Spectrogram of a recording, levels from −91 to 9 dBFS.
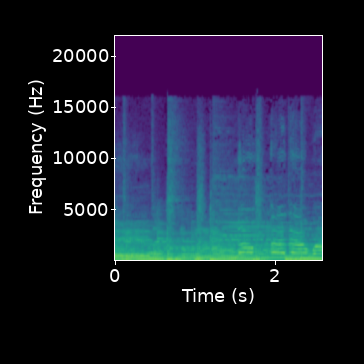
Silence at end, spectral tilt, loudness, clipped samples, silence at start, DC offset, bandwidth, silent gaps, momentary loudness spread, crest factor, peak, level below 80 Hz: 0 s; -7 dB/octave; -16 LUFS; under 0.1%; 0 s; under 0.1%; 15.5 kHz; none; 3 LU; 12 dB; -2 dBFS; -26 dBFS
